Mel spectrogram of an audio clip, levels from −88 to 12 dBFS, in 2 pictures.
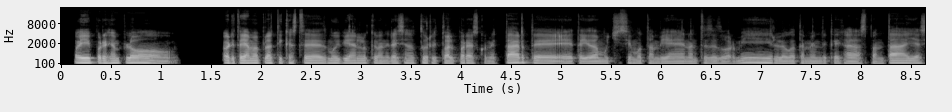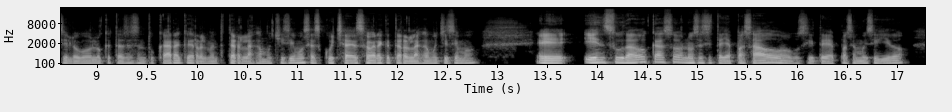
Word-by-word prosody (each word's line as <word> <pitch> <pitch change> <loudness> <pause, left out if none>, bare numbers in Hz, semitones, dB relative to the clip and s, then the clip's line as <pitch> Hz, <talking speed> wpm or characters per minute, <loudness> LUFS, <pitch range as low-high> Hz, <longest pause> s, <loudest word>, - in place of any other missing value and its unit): Oye, 135 -1 +10
y - - +6
por 130 -1 +1
ejemplo, 125 -3 +2 0.4
ahorita - - +2
ya 115 - +7
me 120 - +3
platicaste 120 -1 0
muy 115 0 0
bien 115 0 0
lo 120 - -2
que 120 - -3
vendría 105 0 -2
siendo 110 +1 -4
tu 115 - -3
ritual 105 -1 -2
para 115 0 -1
desconectarte, 105 -1 +1
eh, - - -3
te 95 - -3
ayuda 100 +1 +1
muchísimo 105 +1 -7
también 100 0 -4
antes 100 +1 -7
de - - -3
dormir, 125 +7 -1
luego 105 0 -2
también 100 0 -6
de 105 - -8
que 100 - -7
dejabas 100 -1 -3
pantallas, 115 +2 -1
y - - -2
luego 105 0 -3
lo 105 -1 -5
que - - -10
te - - -6
haces 105 +1 -7
en 105 - -6
tu 100 - -13
cara, 110 +3 +1
que 120 -2 -1
realmente 100 -1 -5
te - - +3
relaja 95 +1 -3
muchísimo, 105 +5 -3
se 125 0 -2
escucha 110 0 0
eso 110 +2 +1
ahora 115 -1 +4
que - - -4
te 110 - +1
relaja 105 0 0
muchísimo. 110 +3 -5 0.6
Eh, 115 -1 +5
y 140 -2 +7
en 140 0 +5
su 135 +1 +3
dado 135 +4 +5
caso, 150 -1 0
no 130 -1 +2
sé, 125 - -3
si 125 - -7
te 125 -3 -3
haya 105 0 -1
pasado, 115 +1 +1
o 100 - -9
si 100 +1 -8
te 95 -2 -2
pasa - - -7
muy 105 0 -3
seguido, 115 +4 -4
110 Hz, 250 wpm, -22 LUFS, 100-120 Hz, 0.6 s, Oye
